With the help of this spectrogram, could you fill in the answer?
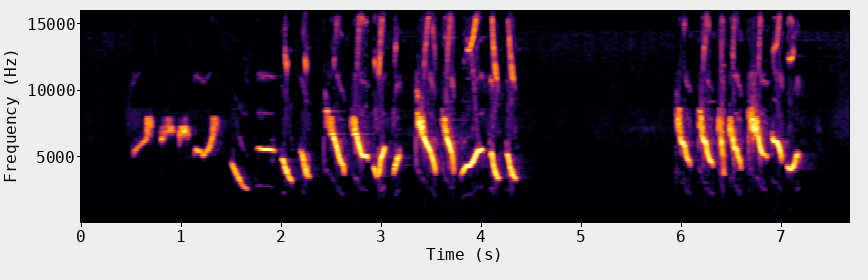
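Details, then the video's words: White-eye (pleci) song claimed to make other white-eyes emotional and sing: thin high notes build into a rapid, shrill twittering run, fall silent for over a second, then return as another quick burst. "Suara Pleci ini bikin Pleci Lain Emosi dan ikut Gacor"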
